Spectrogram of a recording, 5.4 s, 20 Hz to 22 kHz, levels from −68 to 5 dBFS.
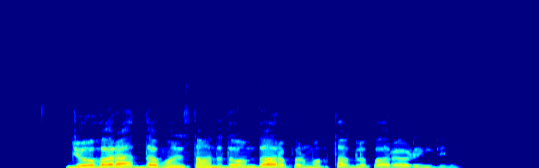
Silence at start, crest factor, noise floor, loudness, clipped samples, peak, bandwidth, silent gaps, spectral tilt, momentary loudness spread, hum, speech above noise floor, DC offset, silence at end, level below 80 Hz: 0.65 s; 18 dB; -87 dBFS; -24 LUFS; under 0.1%; -6 dBFS; 8.2 kHz; none; -7.5 dB/octave; 11 LU; none; 63 dB; under 0.1%; 0.8 s; -78 dBFS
